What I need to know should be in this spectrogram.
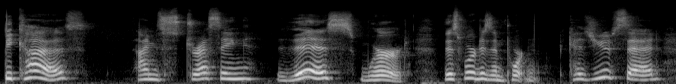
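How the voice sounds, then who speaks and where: A woman's voice: a little high, slow pace, a little mellow. A woman with a standard American accent teaching English pronunciation in a conversational, explanatory way, often checking in with the listener. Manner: explanatory, often checks understanding with "okay?" and "right?". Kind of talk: conversational video lesson.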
